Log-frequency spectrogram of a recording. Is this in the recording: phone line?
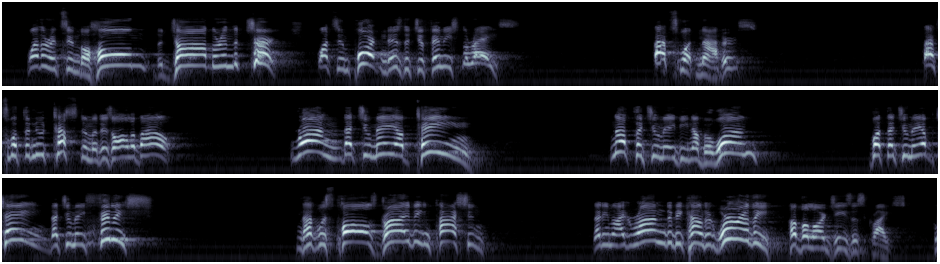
no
